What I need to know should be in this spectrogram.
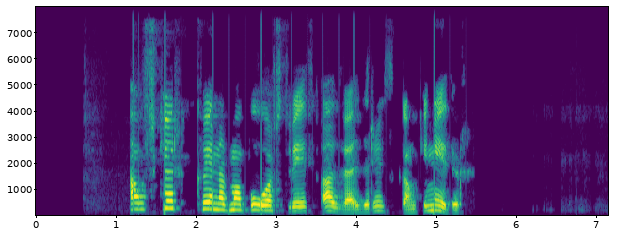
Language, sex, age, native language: Icelandic, female, 40-49, Icelandic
